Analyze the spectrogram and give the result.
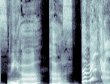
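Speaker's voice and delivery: very slow, swooping, rising sing-song intro voice. Introducing the podcast after being told to do the voice: high-pitched intro voice. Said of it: "You have to do it in the voice".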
